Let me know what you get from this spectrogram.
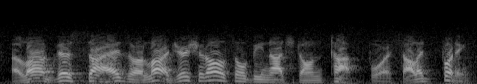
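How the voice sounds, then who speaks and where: A man's voice: on the low side, a bit bright, a little hiss or hum, rough recording. A man giving formal, instructional scripted narration for a training film, on an old film soundtrack.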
